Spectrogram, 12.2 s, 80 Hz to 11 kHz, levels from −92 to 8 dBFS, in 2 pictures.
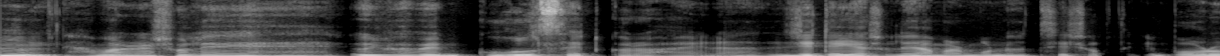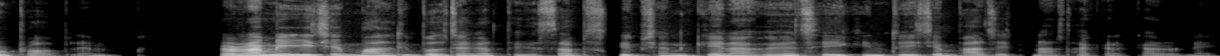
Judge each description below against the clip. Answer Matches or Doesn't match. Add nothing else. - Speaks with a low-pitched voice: Matches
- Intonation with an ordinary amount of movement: Doesn't match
